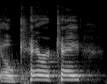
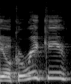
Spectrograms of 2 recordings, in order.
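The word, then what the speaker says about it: Okereke: middle for the linebackers Bobby Oar did go back to the original pronunciation if I remember reading that correctly used to be Bobby okariki that's what I knew from watching him when he was at Stanford but apparently he's changed it gone back to the traditional pronunciation and then Isaiah Simmons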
